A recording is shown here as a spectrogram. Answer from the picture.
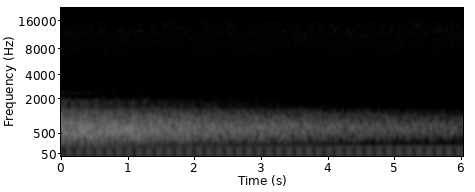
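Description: The closing tail of a dark melodic techno track: a hissing wash of sound over a low held drone, fading steadily away, its top end growing duller as it fades, until it cuts off at the very end.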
